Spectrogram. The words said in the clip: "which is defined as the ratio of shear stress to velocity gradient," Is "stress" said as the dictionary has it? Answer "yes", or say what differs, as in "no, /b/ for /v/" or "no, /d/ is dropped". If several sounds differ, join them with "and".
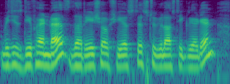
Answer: no, /ɹ/ is dropped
